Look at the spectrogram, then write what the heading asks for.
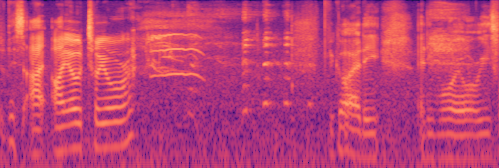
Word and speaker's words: Aotearoa: And again, I'm not too sure how to pronounce this. I think it's Aotearoa. I think I watched I played a pronunciation of this. Aotearoa.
